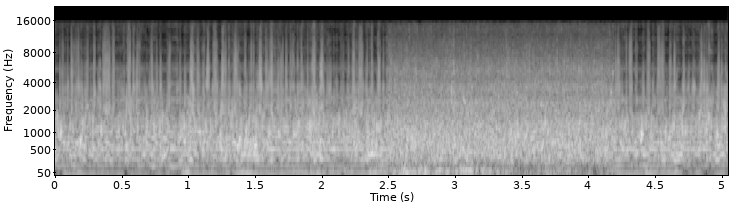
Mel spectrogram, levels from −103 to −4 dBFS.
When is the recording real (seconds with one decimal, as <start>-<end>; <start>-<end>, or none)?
2.5-4.2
